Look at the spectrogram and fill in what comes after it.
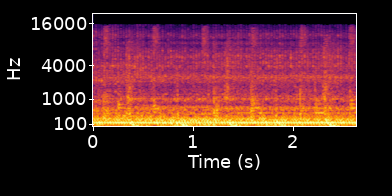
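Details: VW Saveiro turbo, turbocharged for about 6 months, after sitting almost two days: a valve noise at start-up went away and it now idles smoothly and evenly with a steady low hum and no top-end ticking or knocking; healthy.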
